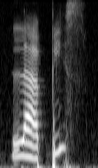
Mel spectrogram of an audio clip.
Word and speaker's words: lápiz: Lápiz es una palabra grave que lleva tilde porque termina en Z.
